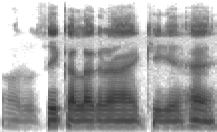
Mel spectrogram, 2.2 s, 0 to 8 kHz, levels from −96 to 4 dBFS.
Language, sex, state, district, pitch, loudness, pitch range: Hindi, male, Bihar, Begusarai, 90 Hz, -20 LUFS, 90-95 Hz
